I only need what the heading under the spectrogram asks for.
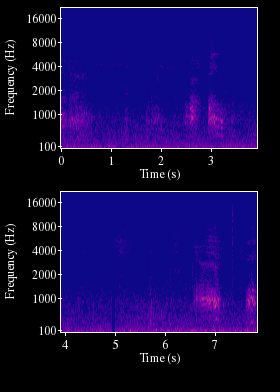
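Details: Juvenile crow rehearsing strange, talking-like calls: short raspy, nasal notes in loose clusters, some doubled, spread across the recording over a constant low-frequency hum.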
